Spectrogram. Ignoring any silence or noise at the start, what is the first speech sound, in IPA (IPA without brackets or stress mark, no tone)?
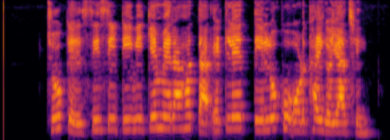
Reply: d͡ʒ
